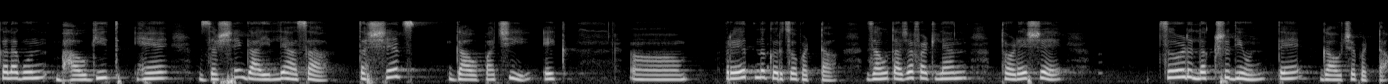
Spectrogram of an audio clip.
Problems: none marked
